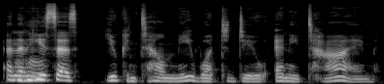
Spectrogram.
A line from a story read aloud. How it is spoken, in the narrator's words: he said, his voice low and intimate in the cocoon of the car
